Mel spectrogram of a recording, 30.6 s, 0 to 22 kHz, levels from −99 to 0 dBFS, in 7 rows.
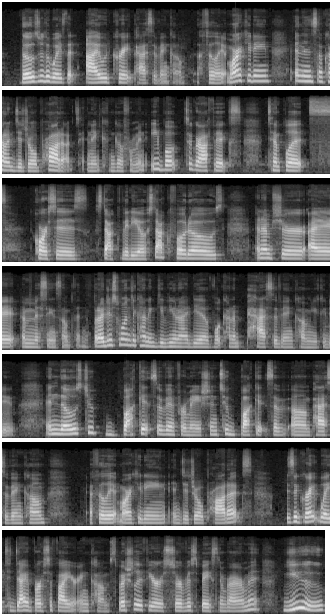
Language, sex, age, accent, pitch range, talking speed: English, female, 20-39, American, 165-205 Hz, 185 wpm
